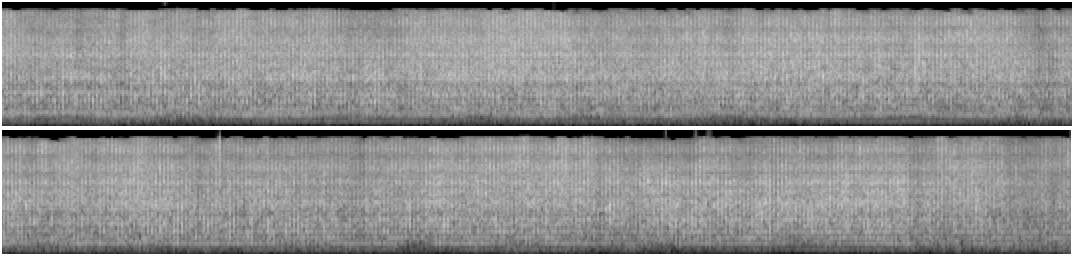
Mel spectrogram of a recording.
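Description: A model helicopter's engine whines steadily overhead.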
